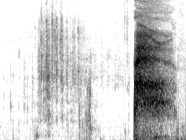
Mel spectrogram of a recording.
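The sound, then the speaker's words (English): A quiet sip of a drink with a few soft wet slurping sounds, followed by a sudden loud, breathy exhale or sigh right into the microphone. “I got to get a sip here.”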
